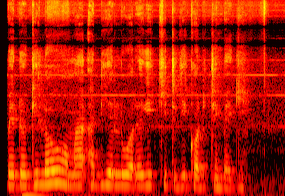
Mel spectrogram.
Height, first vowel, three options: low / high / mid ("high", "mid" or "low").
mid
